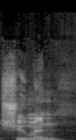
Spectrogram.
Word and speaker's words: Schuman: Avent is retiring from the presidency of Florida Polytechnic and is a recipient of the prestigious Fulbright Schumann, did I pronounce that correct?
